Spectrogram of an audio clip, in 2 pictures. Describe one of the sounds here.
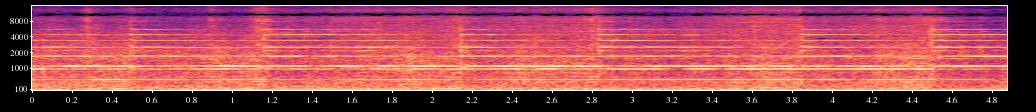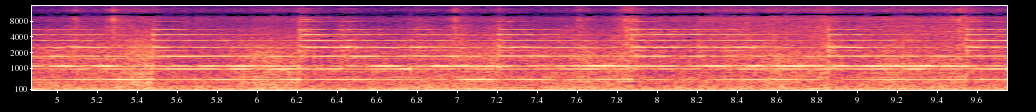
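A steam locomotive chuffs slowly in a steady rhythm.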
